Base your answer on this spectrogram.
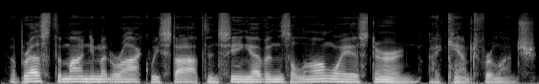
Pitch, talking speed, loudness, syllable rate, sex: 110 Hz, 190 wpm, -17 LUFS, 4.7 syllables/s, male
